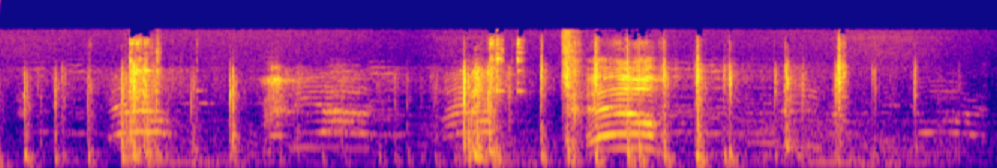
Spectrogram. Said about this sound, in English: I'm going to have to break the door down. You make as much noise as you can.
